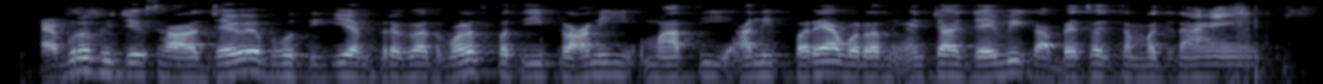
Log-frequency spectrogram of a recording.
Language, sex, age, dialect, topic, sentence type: Marathi, male, 36-40, Standard Marathi, agriculture, statement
